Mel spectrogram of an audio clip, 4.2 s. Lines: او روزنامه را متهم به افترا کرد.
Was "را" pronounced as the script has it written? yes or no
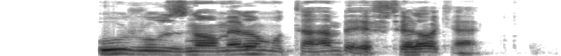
yes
